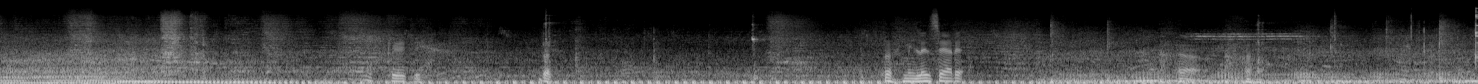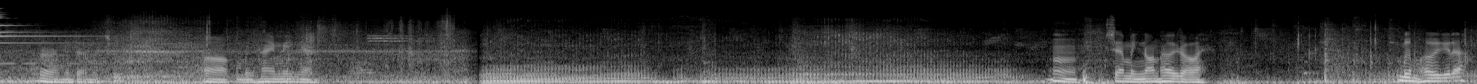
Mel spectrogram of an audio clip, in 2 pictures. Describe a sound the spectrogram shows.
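A motorbike engine runs and hums steadily.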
